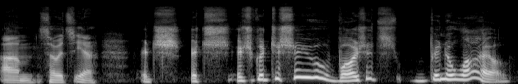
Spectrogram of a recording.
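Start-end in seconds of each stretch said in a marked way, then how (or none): 1.4-5.0 high, swooping voice bent by oversized teeth. Speaker greets the boys as their uncle, in a big-tooth uncle voice. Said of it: "the big tooth voice".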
